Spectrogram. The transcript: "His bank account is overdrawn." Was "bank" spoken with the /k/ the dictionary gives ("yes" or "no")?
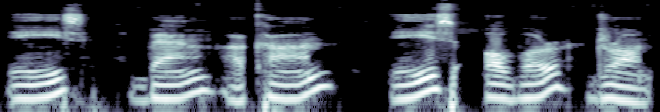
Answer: no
